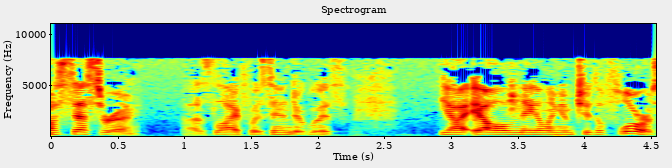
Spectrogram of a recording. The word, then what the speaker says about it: Jael: Yael is the proper way to say her name.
